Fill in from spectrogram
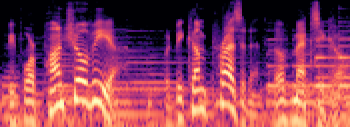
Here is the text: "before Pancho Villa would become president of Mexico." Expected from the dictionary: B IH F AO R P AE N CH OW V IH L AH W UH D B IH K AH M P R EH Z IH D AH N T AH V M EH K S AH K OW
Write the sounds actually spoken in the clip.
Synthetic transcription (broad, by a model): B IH F AO R P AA N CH OW V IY AH W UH D B IH K AH M P R EH Z IH D AH N T AH V M EH K S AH K OW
